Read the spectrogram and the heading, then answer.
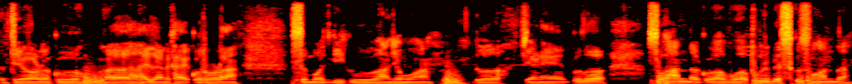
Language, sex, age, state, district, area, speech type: Santali, male, 30-45, West Bengal, Dakshin Dinajpur, rural, spontaneous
